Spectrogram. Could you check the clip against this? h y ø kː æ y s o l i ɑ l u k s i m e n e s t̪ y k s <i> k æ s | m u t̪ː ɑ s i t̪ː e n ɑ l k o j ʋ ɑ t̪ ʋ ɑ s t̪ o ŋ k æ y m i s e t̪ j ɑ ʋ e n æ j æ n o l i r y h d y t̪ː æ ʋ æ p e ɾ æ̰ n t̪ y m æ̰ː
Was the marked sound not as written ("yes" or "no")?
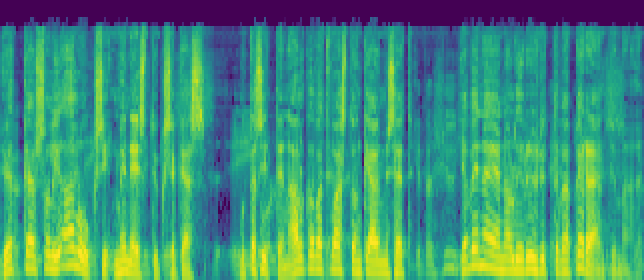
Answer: yes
